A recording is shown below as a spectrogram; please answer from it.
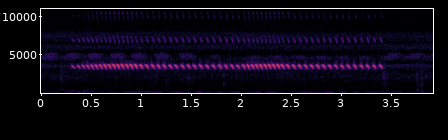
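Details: Wild cricket heard in a single sustained, shrill trill of fast even pulses running about three seconds, starting and stopping abruptly, over a quiet background.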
